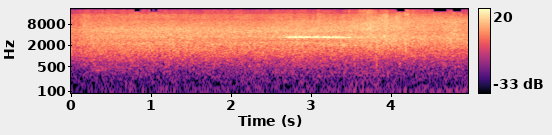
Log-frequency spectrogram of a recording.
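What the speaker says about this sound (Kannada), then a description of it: "ನೀರಿನ ಶಬ್ದ ಇದೆ" Water rushes in a steady, unbroken roar at Silver Cascade Falls, filling the whole moment with dense hiss and no voices.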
